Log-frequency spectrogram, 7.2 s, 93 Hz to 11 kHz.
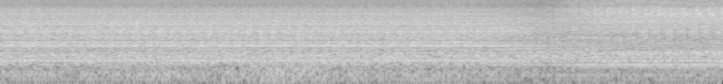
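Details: Hyundai ix35 G4KD engine, 66,000 km, cold idle after 12 hours standing outdoors: a steady, dull knock two to three times a second under the engine hum; piston knock from scoring in cylinders 2, 3 and 4.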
